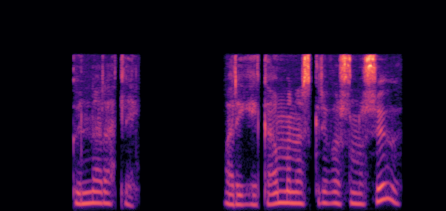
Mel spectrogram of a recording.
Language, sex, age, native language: Icelandic, female, 20-29, Icelandic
